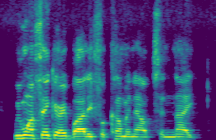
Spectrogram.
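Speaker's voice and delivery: plain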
